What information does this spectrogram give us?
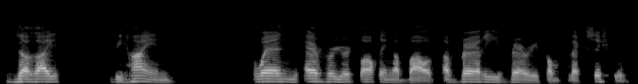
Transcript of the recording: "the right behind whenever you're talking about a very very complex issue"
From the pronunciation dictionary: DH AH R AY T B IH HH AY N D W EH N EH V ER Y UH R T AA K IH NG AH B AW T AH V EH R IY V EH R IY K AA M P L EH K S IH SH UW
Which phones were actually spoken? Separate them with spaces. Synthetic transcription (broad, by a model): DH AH R AY T B IH HH AY N D W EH N EH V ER Y UH R T AA K IH NG AH B AW T AH V EH R IY V EH R IY K AA M P L EH K S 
